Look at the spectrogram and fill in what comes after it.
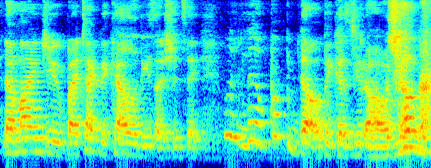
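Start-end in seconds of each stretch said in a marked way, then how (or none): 2.2-3.2 put-on high, fast cooing baby talk; talking to a dog. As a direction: squeak it like sweet-talking a pup.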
